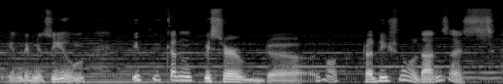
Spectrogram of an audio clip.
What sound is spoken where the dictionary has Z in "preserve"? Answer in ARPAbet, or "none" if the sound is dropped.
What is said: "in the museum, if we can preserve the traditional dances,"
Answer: S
